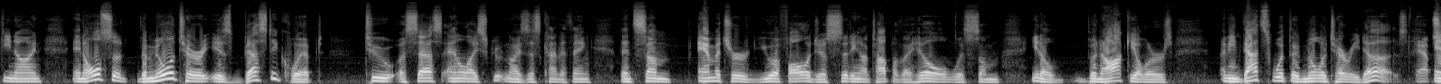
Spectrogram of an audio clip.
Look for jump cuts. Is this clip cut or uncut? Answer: cut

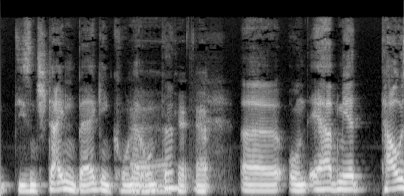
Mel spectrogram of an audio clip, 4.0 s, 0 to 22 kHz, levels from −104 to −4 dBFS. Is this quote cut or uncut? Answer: uncut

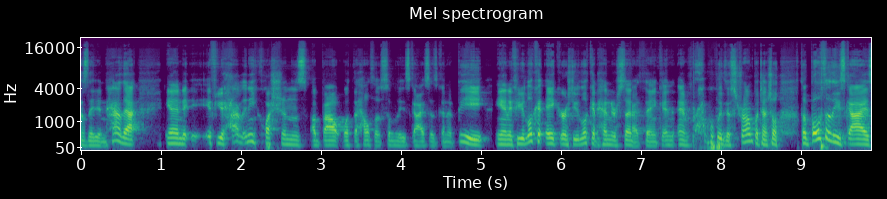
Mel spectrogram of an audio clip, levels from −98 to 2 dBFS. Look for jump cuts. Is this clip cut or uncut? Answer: cut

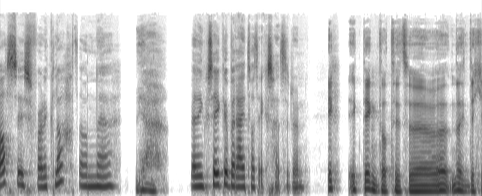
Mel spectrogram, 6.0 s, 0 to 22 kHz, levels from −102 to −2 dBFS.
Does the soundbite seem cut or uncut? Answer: uncut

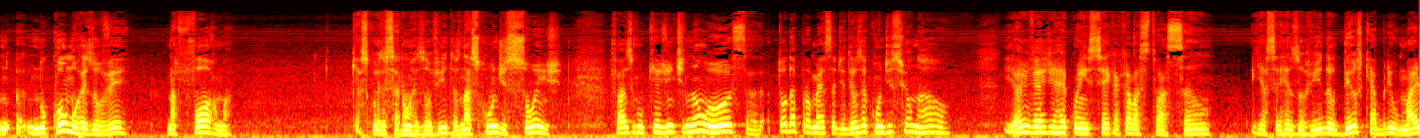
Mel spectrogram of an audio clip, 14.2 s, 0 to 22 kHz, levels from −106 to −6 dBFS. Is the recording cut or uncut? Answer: cut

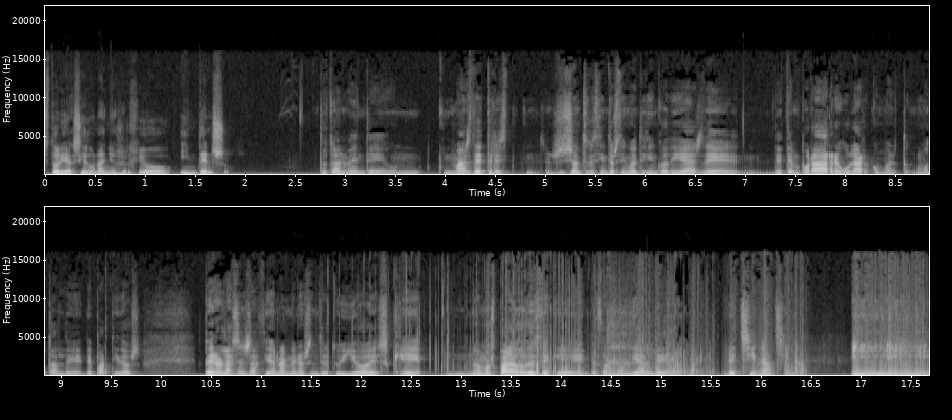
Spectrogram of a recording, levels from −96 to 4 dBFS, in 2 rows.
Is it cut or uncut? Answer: uncut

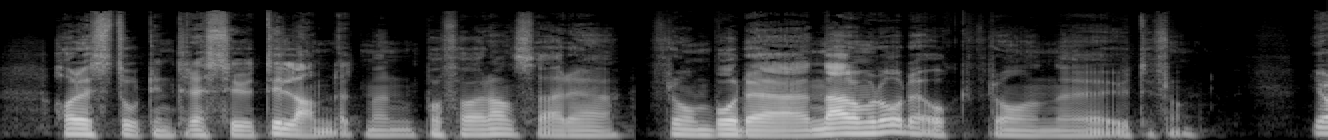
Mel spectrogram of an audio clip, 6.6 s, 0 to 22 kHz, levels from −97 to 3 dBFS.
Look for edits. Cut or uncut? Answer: cut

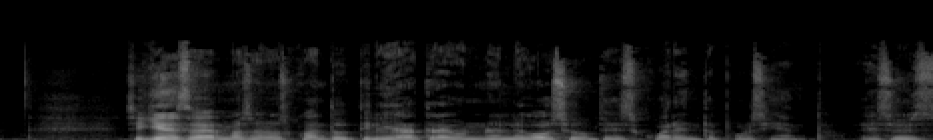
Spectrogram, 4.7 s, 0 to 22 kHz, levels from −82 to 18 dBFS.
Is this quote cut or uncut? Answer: cut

